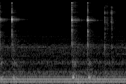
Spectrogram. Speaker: are not happy. It's Class A. These are all mechanically noisy and microphonic, and this one in particular.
